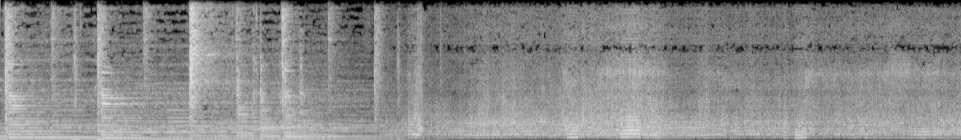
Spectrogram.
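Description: Bees buzz loudly on a farm, a dense droning hum with steady harmonic tones at first that break into a busier, swirling swarm sound. No one speaks.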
